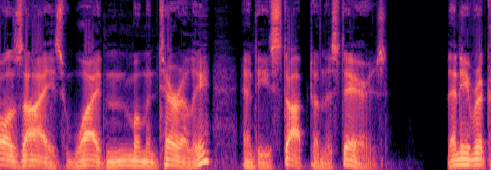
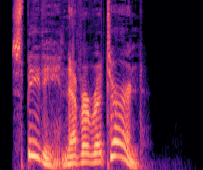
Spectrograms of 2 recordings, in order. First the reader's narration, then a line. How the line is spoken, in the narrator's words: He took a deep breath and blurted out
